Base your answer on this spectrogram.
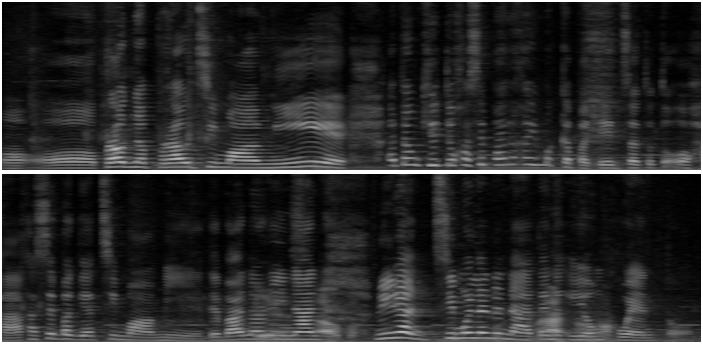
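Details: Adult female speaker; normal speech.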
